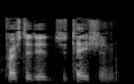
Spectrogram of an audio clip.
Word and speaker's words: prestidigitation: To describe the art, I mean, what you've got in the foreground is he's doing, you know, prestidigitation. I almost said that, right? – I think and you did say it right. Very good.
